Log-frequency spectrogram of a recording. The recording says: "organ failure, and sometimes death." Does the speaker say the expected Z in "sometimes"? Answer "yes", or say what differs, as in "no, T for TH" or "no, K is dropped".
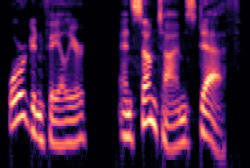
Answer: yes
